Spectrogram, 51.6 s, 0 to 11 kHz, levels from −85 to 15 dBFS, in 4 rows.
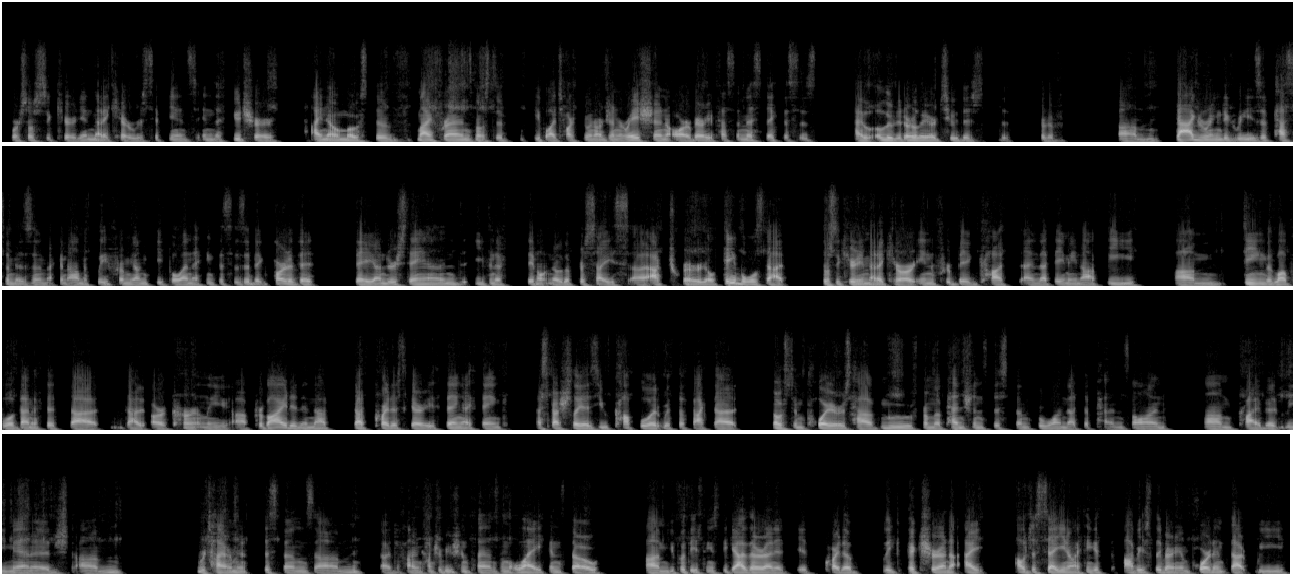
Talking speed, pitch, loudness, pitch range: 200 wpm, 90 Hz, -26 LUFS, 85-95 Hz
